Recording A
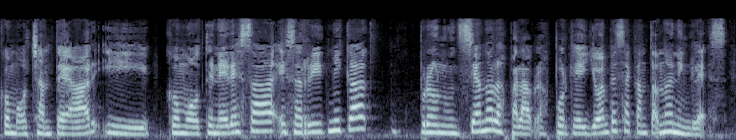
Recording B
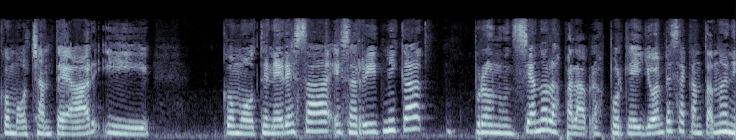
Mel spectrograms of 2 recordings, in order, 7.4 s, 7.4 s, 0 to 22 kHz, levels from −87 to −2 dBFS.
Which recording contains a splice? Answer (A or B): A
